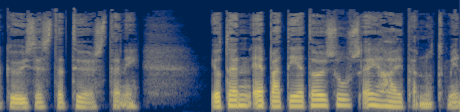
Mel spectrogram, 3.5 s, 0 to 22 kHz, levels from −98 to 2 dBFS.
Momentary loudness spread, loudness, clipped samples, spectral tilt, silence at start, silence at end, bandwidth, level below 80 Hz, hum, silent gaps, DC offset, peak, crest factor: 10 LU; -22 LUFS; under 0.1%; -5.5 dB/octave; 0.05 s; 0 s; 16.5 kHz; -66 dBFS; none; none; under 0.1%; -4 dBFS; 20 dB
